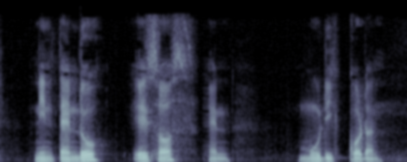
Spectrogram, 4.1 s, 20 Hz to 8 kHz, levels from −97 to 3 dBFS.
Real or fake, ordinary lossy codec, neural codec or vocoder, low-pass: real; AAC, 32 kbps; none; 7.2 kHz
